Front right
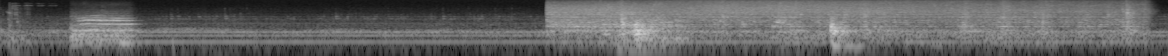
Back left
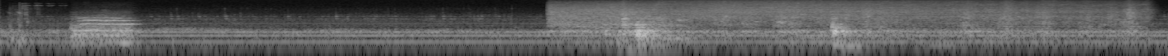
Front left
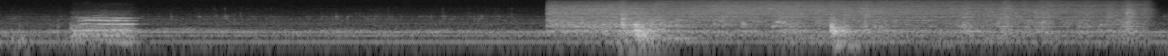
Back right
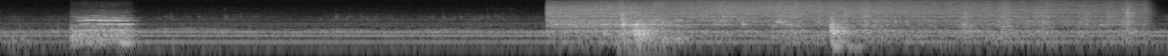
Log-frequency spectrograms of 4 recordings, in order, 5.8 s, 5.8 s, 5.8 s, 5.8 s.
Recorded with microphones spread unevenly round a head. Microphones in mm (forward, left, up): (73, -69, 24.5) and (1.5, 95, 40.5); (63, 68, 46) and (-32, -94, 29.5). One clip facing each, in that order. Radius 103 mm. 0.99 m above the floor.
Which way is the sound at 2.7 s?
65° right.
